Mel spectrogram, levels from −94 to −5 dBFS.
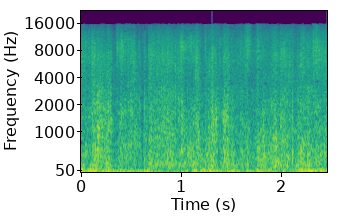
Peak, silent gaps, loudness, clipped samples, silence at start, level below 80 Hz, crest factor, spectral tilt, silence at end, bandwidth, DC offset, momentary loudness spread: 0 dBFS; none; -17 LUFS; under 0.1%; 0 s; -20 dBFS; 16 dB; -3 dB/octave; 0 s; 16 kHz; under 0.1%; 2 LU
